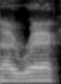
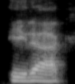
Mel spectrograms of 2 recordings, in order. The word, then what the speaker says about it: Iraq: So that's why we pronounce countries like Iran and Iraq improperly. Their real names are Iran and Iraq.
